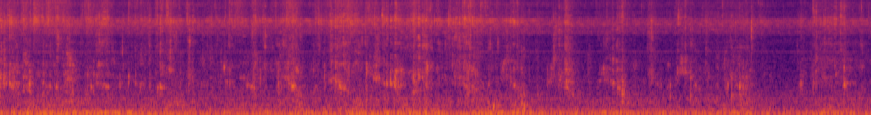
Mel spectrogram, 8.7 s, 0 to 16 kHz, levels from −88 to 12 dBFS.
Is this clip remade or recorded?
recorded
